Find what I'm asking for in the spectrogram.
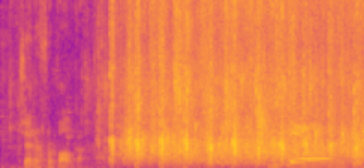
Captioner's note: audience applauding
